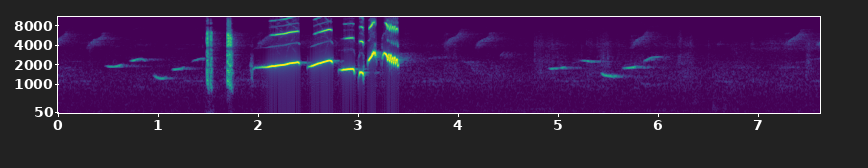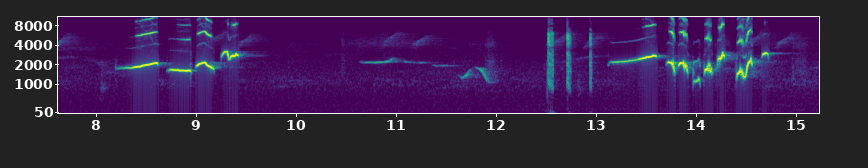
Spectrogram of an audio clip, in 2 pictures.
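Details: White-rumped shama song, a female stimulating the male: loud, clear rising whistles that break into rapid twisting note bursts, phrases repeated three times with short pauses and sharp clicks between them.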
